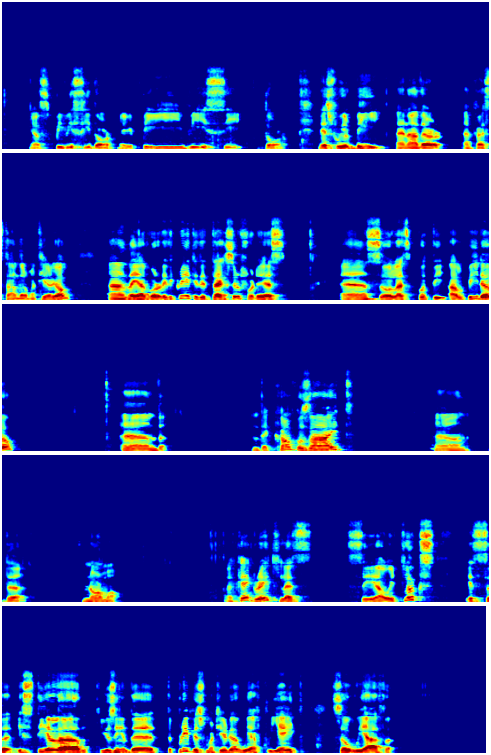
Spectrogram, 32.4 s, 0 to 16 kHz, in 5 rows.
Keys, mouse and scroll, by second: 3.9 scroll down 5, 3.9 BackSpace, 3.9 o, 4.5-4.8 scroll down 3, 5.1-6.6 drag, 6.6 scroll down 2, 7.7-12.2 drag, 13.8-20.9 drag, 22.1-25.5 middle drag, 25.5-25.8 scroll up 2, 25.8-28.6 middle drag, 28.9 scroll up 2, 29.2 scroll down 1, 32.3-32.4 scroll up 4.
